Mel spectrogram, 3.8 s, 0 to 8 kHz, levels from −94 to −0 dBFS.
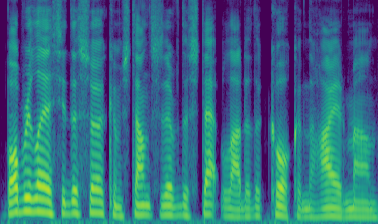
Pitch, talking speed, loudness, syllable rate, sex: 125 Hz, 220 wpm, -19 LUFS, 5.7 syllables/s, male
